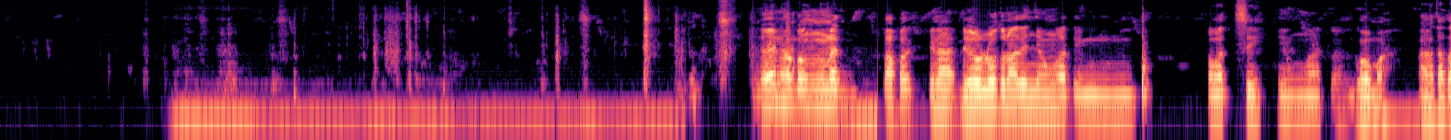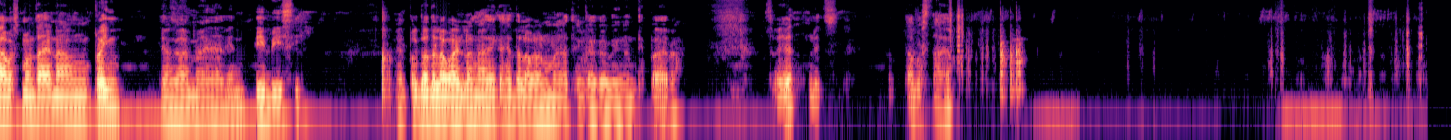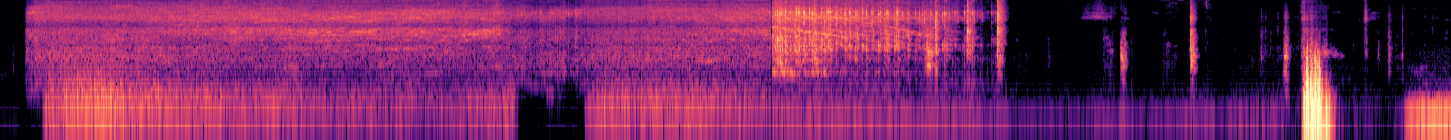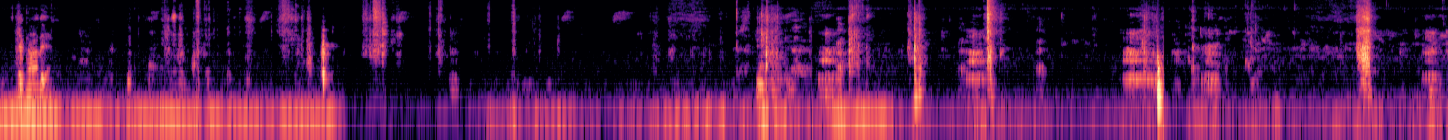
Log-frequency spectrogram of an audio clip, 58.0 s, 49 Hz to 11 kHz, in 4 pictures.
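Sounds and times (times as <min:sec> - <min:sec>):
angle grinder cutting pipe: 0:29.3 - 0:39.1.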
